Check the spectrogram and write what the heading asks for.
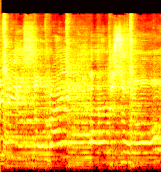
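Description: A man singing a long held note with a slight waver while strumming an acoustic guitar.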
